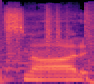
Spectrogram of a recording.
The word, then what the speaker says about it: Snod: everybody my name is Ryan snod it rhymes with odd and welcome to the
